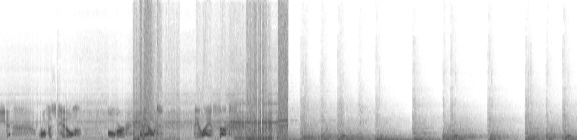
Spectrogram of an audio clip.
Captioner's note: transmission fizzles out, transition music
